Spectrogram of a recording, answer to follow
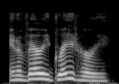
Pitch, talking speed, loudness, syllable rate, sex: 210 Hz, 250 wpm, -16 LUFS, 7.1 syllables/s, female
